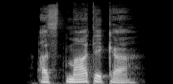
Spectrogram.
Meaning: asthmatic (person)
- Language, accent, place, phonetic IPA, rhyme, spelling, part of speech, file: German, Germany, Berlin, [astˈmaːtɪkɐ], -aːtɪkɐ, Asthmatiker, noun, De-Asthmatiker.ogg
